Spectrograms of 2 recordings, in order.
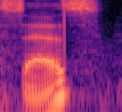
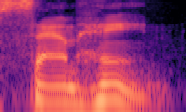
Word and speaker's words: Samhain: who asks about something like that uh Gareth says in Wales many claim Halloween came about because of the Celtic Feast of Sam Hayne sa I know it's spelled Sam Hayne but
